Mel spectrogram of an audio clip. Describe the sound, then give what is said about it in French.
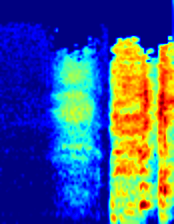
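A man coughing: a faint breathy intake, then two harsh, loud cough bursts in quick succession, the second slightly sharper, with nothing else around them. “Par moi qui tousse, bien sûr.”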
